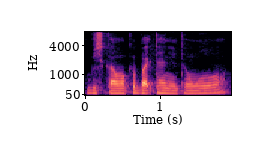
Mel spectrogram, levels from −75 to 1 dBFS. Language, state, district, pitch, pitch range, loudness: Kokborok, Tripura, West Tripura, 115 Hz, 110-120 Hz, -19 LUFS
